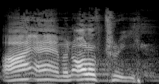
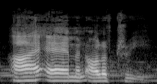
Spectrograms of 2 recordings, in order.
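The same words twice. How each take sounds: First: It is said with strong conviction. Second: It is said with little conviction.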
